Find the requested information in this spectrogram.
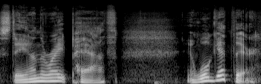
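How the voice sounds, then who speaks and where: Speech at a moderate pace comes through with a dry, close sound and no echo. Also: man. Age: 40s. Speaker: podcast host. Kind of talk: solo podcast monologue. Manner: casual, with frequent fillers and repetitions.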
